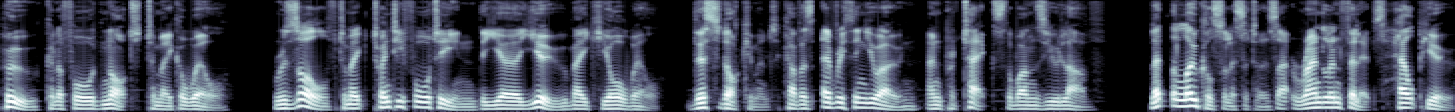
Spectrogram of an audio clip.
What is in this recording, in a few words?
Radio Advert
